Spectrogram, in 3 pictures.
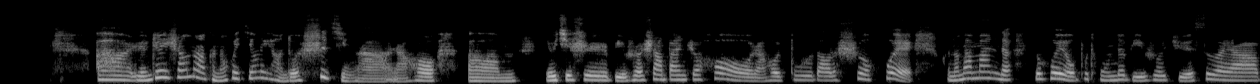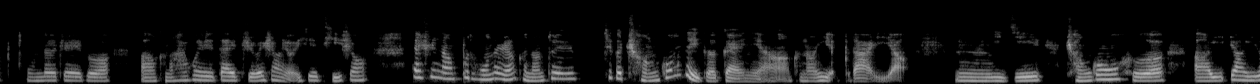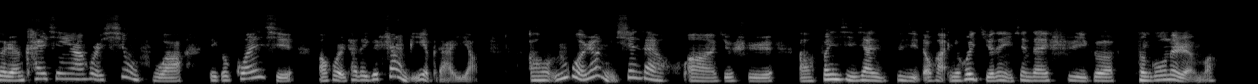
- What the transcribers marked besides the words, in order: none
- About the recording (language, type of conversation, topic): Chinese, podcast, 你会如何在成功与幸福之间做取舍？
